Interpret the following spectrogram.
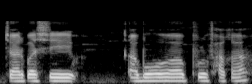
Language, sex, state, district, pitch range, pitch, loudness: Bengali, male, West Bengal, Cooch Behar, 155-165 Hz, 160 Hz, -13 LUFS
